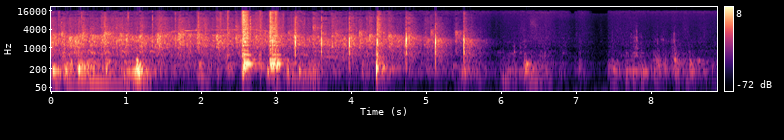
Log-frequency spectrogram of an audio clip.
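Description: An audience at a live band performance applauds with dense, overlapping claps for about six seconds before the clapping thins out and fades, leaving scattered claps and faint murmuring.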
